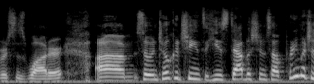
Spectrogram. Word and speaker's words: Tocantins: Tocantins.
